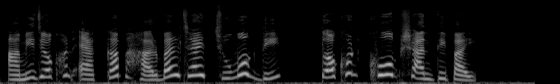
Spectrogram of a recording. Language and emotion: Bengali, happy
